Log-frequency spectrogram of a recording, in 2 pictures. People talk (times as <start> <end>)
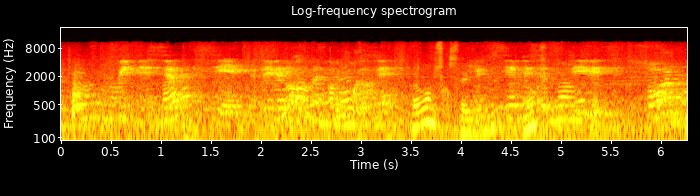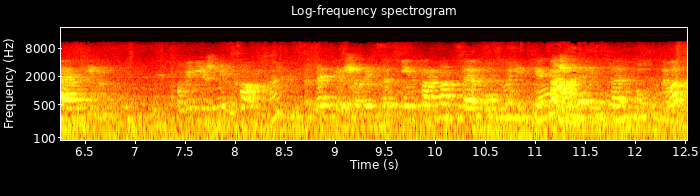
0.6 6.8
